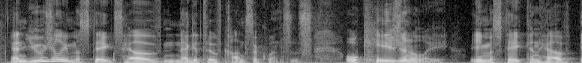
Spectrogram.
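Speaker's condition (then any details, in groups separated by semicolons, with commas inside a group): No condition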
